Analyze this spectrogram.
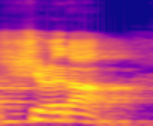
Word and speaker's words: شعرا: شعرا، وَأَنَّهُ رَبُّ الشِّعْرَا۔ عام طور سے طلبہ اس میں ان کے تلفظ میں غلطی کر جاتے ہیں، تو شعرا یاد رکھیں، قرآن پاک میں جو شعرا کا لفظ آیا ہے اسی کی طرف اس کا اشارہ ہے، اور شفیق فاطمہ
